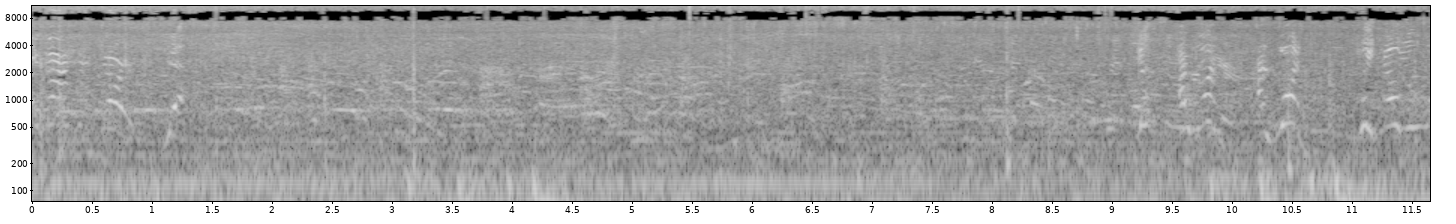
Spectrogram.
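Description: Water churns and splashes steadily.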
